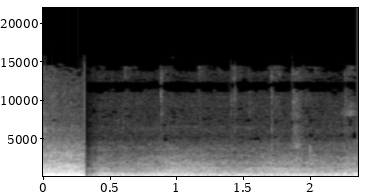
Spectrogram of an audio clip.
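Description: Steady street traffic noise outdoors, an even wash with no distinct events. A louder stretch of sound cuts off abruptly about a third of a second in.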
